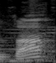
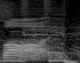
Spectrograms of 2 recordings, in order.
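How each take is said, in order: First: The word ends on the vowel, consonant dropped. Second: The word ends with a clear final consonant. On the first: "many people just say va" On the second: "In Swedish is vad"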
